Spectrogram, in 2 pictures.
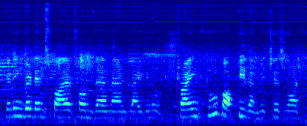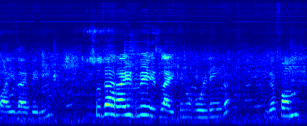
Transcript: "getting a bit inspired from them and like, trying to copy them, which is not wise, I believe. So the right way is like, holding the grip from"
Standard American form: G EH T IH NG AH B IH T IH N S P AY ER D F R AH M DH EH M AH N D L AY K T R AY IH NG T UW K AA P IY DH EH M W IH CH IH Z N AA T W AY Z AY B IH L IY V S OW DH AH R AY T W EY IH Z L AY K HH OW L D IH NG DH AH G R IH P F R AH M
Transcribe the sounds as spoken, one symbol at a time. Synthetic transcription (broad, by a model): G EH T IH NG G B IH T IH N S P AY ER D F R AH M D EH M AH N D L AY K T R AY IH NG T UW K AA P IY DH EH M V IH CH IH Z N AA T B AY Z AY B IH L IY V S OW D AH R AY T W EY IH Z L AY K HH OW L D IH NG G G IH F R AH M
